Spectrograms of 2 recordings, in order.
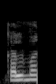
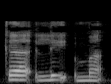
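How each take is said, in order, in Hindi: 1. इस शब्द में दो अक्षर हैं: kal-ma। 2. इस शब्द में तीन अक्षर हैं: ka-li-ma। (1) "कलमा नहीं कहेंगे" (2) "ये असल में कलिमा है"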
